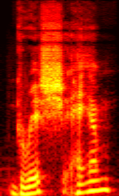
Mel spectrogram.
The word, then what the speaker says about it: Grisham: Let's head back to the Looker bureau, Hilian, and try to find out more about this Grisham. The the sh is pronounced Gisham. Gish.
